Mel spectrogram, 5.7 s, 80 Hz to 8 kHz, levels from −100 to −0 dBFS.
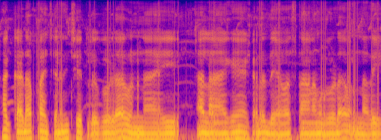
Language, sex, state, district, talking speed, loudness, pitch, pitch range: Telugu, male, Andhra Pradesh, Sri Satya Sai, 105 wpm, -18 LUFS, 90 Hz, 90-100 Hz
